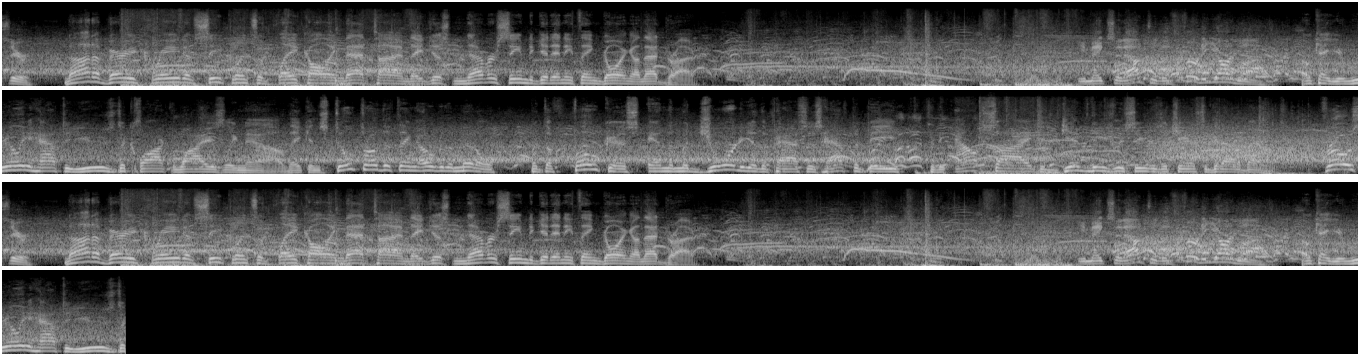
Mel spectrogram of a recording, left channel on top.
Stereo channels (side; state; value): right; drops out; at 14.8 s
